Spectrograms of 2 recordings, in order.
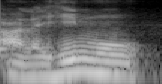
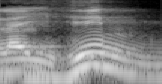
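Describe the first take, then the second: First: The final m is followed by a 'u' vowel. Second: The word ends on a bare, closed m. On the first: The reciter continues into the next word. "dibaca wasol" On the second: The reciter stops after this word. "Ketika wakof mah tetap dibacanya sukun"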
